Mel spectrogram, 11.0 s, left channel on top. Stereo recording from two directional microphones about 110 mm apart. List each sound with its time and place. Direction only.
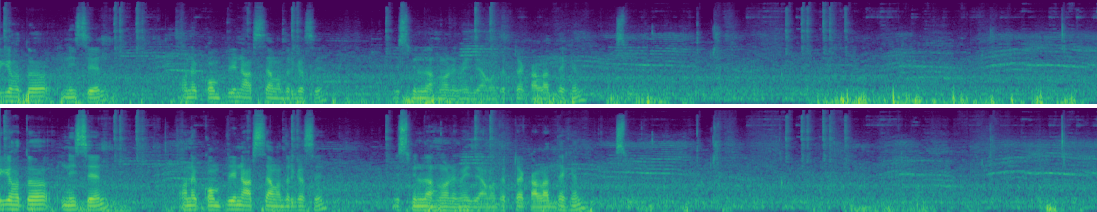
0.0 s speech: 90° right
3.9 s speech: 60° right (ahead or behind)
